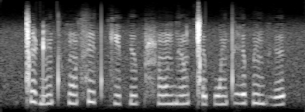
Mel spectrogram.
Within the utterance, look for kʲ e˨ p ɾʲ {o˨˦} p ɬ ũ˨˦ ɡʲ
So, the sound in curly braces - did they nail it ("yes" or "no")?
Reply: no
